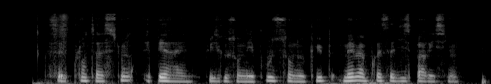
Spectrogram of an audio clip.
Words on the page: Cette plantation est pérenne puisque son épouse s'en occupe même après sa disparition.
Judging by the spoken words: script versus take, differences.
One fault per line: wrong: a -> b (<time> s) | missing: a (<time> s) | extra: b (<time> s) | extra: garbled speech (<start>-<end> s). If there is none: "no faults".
no faults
